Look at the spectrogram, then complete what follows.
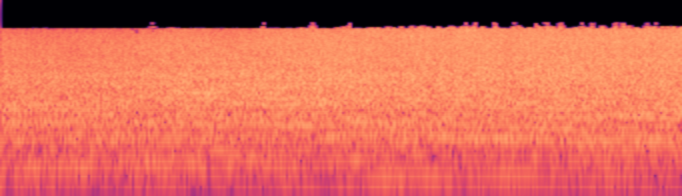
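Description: Two-wheel-drive pulling truck's engine running at full throttle as it drags the weight-transfer sled down the dirt track: a loud, dense, steady engine noise.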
